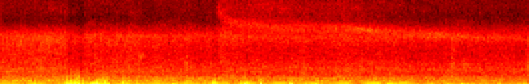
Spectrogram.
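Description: Moving train heard from a carriage window: rumble of wheels on the track and rushing air, with several sharp knocks from the wheels over rail joints. A pulsing hum fades out about four seconds in.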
